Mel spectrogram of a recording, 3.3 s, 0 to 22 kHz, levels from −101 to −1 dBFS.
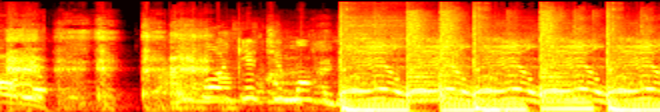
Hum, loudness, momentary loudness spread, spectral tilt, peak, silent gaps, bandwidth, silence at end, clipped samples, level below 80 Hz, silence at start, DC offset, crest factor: none; -10 LUFS; 7 LU; -4 dB/octave; 0 dBFS; none; over 20 kHz; 0 s; under 0.1%; -14 dBFS; 0 s; under 0.1%; 8 dB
